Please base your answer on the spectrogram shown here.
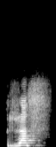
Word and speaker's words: rasa: Pronunciation is ras, R-A-S-A, the first dhatu, food converted into the ras.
